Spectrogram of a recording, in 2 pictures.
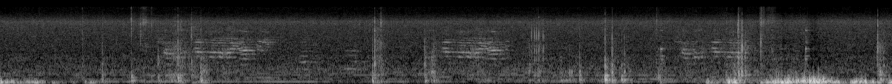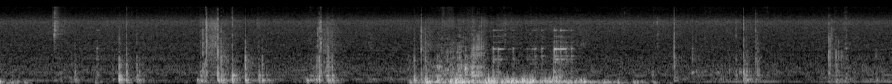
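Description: Fingers scrape and tap on a plate.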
